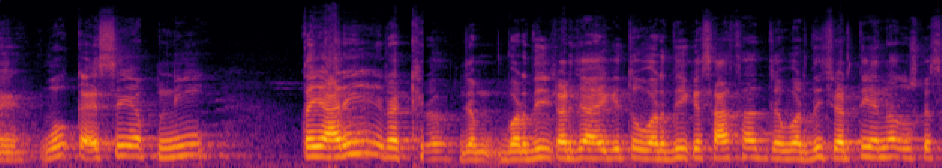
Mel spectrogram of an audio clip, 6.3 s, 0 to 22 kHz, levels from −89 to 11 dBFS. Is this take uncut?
no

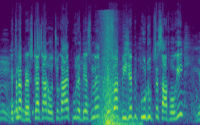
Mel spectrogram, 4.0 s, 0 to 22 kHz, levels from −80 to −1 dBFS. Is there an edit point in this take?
yes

